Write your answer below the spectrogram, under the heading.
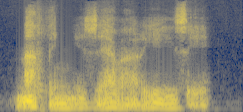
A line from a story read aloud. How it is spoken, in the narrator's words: he whispered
